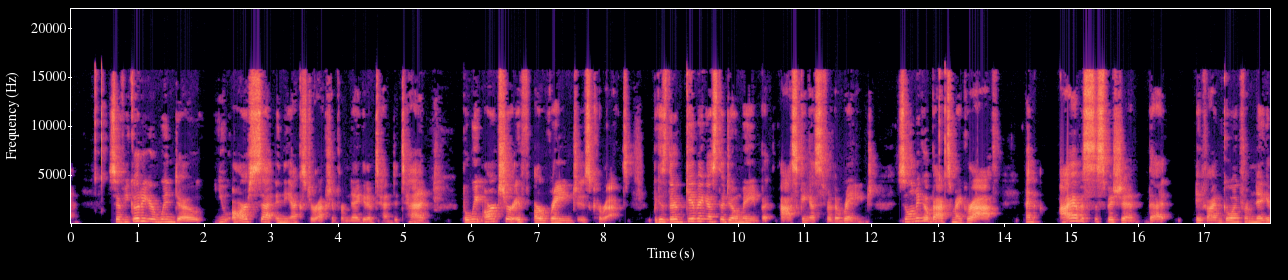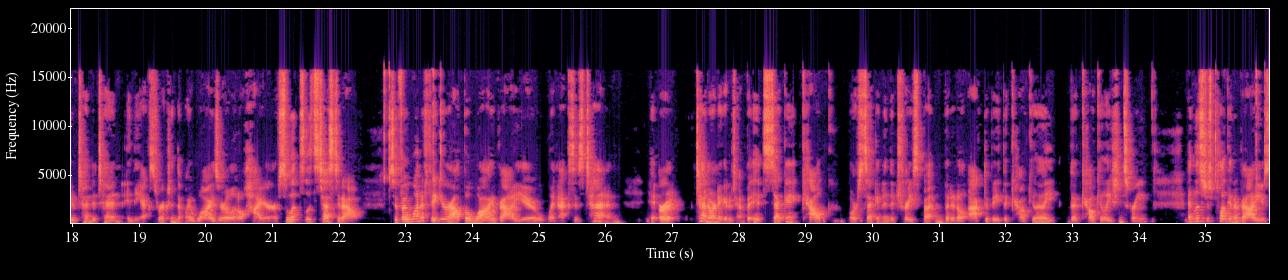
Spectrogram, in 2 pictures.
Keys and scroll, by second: 35.1 1.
